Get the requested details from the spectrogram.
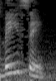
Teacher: Na grafia, tais vocábulos não parecem ser ditongos, pois temos E e M que não formam encontros vocálicos, mas na pronúncia, ó, tratam-se de ditongos decrescentes nasais · Uma vez que o M, além de nasalizar a vogal, possui valor de semivogal I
